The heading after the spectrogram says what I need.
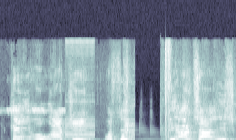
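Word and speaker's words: Korg: Starts with K. Rhymes with Fog. K-O-R-G.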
